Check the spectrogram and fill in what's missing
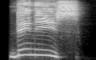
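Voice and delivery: very high-pitched acted yell; high captive girl's cry. A narrator's reading. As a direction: cry his name out high, without added volume. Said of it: "hurlait encore Caitlin".

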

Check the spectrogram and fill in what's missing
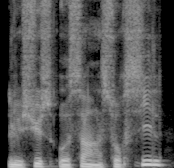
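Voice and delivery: plain reading voice

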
